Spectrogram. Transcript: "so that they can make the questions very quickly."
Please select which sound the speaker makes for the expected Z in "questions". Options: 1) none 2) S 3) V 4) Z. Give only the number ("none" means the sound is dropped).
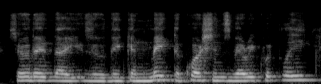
4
